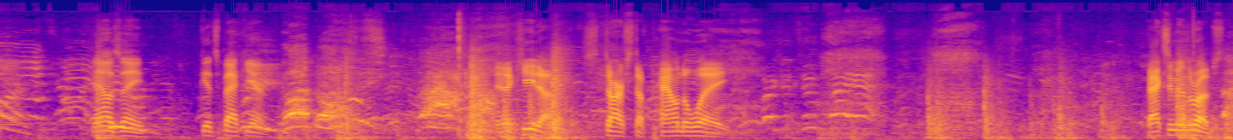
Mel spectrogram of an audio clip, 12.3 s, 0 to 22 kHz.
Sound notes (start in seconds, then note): 1.3 crowd chatter; 4.7 crowd chatter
